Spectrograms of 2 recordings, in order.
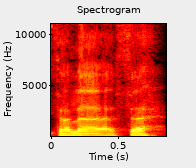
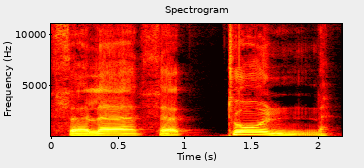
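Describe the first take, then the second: First: The word ends with a soft h sound. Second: The word ends with a t sound plus vowel. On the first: The speaker stops after the word. "if I were to stop and put sukun in here" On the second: The speaker is continuing the sentence. "if I were to continue or just put a tone in it ... I will pronounce the ta"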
